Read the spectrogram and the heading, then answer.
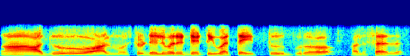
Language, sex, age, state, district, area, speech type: Kannada, male, 18-30, Karnataka, Chitradurga, rural, conversation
